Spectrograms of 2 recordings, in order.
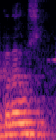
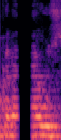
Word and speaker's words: Kraus: como ya se adelantaba Mi nombre es kraus Y no crause y siempre me gusta hacer esa aclaración nada que ver mi nombre se escribe con doble s y Bueno pues yo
